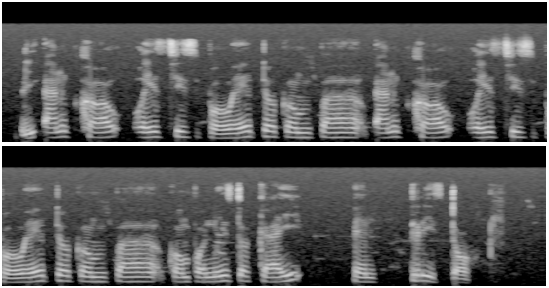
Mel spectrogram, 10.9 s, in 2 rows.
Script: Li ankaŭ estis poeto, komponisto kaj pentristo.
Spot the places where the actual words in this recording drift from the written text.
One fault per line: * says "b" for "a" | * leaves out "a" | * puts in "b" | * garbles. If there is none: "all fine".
* puts in "ankaŭ estis poeto"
